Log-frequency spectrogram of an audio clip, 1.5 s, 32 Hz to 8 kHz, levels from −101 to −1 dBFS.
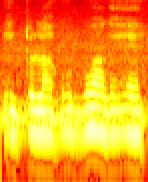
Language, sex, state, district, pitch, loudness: Chakma, male, Tripura, Dhalai, 105 Hz, -14 LUFS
